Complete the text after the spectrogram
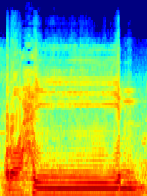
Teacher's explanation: Mad arid lis sukun. Akhirnya dengan mim. Mim dibaca dengan tanpa gunnah.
